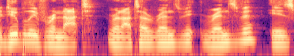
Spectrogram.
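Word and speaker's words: Reinsve: I've heard Ranata Renvi. Uh very pretty name to say. She has corrected that it is Ratat Renva is the correct way to say her last name.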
